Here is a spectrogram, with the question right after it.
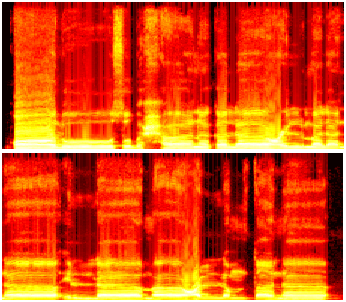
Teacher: شروع میں قاف ہے، یہ حروف مستعلیہ کا حرف ہے، اس کو پر یعنی موٹا کر کے پڑھنا ضروری ہے۔ اس پر زبر ہے اور آگے الف آ رہا ہے۔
